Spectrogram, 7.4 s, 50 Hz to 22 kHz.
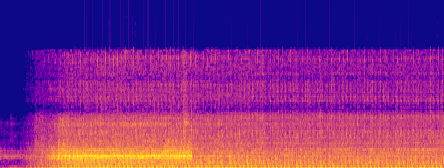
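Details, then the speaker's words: Hero Splendor Plus motorcycle engine started, revved briefly, then idling with a deep, even knock about 220 per minute; mechanic identifies it as a crank sound rather than a weight sound. "तो guys जो सुन लिया वो sound उसका crank का है। अगर आपकी गाड़ी में ऐसा साउंड आए तो आपको समझ लेना चाहिए कि आपका इंजन का क्रैंक का साउंड है।"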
